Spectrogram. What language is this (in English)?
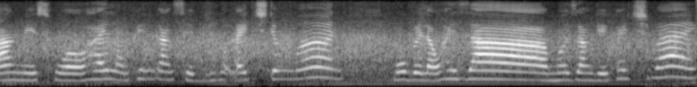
Bodo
